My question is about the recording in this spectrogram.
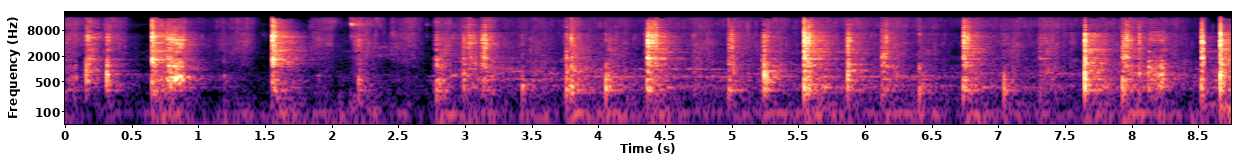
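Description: Flat metal spatula scraping and stirring semolina roasting in ghee in an aluminium kadhai, in short rhythmic strokes about two a second.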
